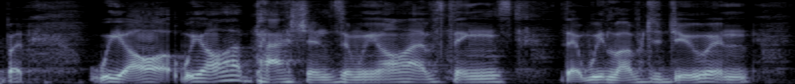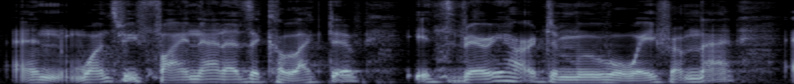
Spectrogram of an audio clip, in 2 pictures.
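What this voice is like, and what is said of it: Voice sounds sick, under the weather. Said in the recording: “my voice is a little bit under the weather today, and it does sound worse than it actually is”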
